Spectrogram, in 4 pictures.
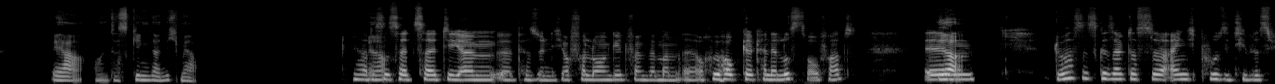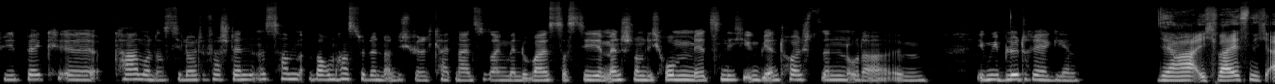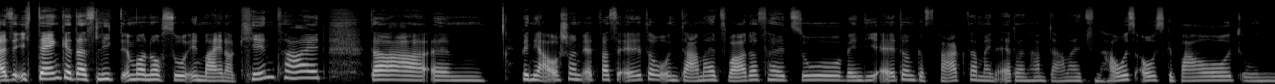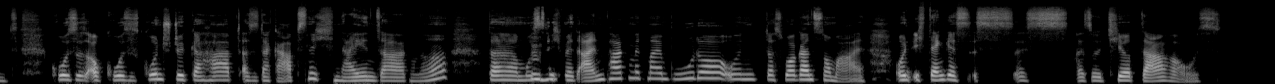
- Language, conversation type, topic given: German, advice, Wie kann ich Nein sagen und meine Grenzen ausdrücken, ohne mich schuldig zu fühlen?
- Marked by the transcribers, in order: tapping; laughing while speaking: "überhaupt"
